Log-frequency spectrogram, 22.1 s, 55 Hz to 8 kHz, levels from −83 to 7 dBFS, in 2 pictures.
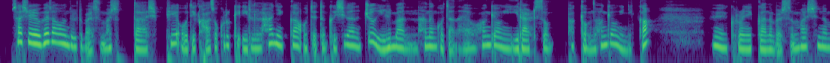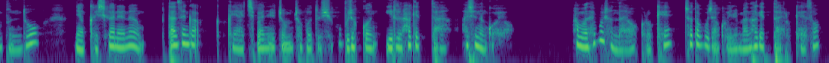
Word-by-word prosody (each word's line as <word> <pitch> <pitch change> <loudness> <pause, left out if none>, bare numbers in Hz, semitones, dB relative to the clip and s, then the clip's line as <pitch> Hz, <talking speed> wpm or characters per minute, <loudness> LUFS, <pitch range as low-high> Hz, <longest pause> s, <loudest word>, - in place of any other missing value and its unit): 사실 280 -4 +7
회사원들도 260 -8 +4
말씀하셨다시피 180 - -2
어디 170 +1 0
가서 170 - 0
그렇게 230 0 -3
일을 180 +1 -1
하니까 235 -2 +2
어쨌든 185 - -4
그 - - -2
시간은 225 +1 +3
쭉 295 -8 +3
일만 185 0 +1
하는 210 +1 +1
거잖아요. 180 0 -5
환경이 230 -5 +1
일할 175 -1 +3
수 - - -1
없 175 - -8 0.2
밖에 215 -3 -4
없는 170 0 -4
환경이니까. 230 - +1 0.8
예. 200 -5 +2
그러니까는 170 -2 0
말씀하시는 205 0 0
분도 230 - -2 0.5
그냥 165 -3 +1
그 170 - -2
시간에는 205 +1 +3 0.3
딴 235 - +6
생각 250 -2 +2 0.2
그 - - -12
그냥 175 -3 -3
집안일 180 +1 +1
좀 85 - -2
접어 185 -2 -3
두시고 225 +3 0
'무조건 190 +1 0
일을 190 0 +2
하겠다.' 210 -5 -2
하시는 225 -6 +2
거예요. - - -9 0.9
한번 205 -5 +4
해 - - -2
보셨나요? 205 - -2
그렇게? 250 +2 -3
'쳐다보지 235 -5 +2
않고 - - -6
일만 170 +1 -2
하겠다.' 210 0 0
이렇게 - - -10
해서? 215 +2 -5
200 Hz, 360 characters per minute, -24 LUFS, 175-230 Hz, 0.9 s, 사실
